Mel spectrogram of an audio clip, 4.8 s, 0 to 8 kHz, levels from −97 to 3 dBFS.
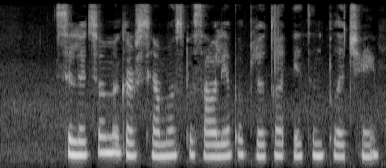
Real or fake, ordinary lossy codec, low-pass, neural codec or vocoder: real; MP3, 48 kbps; 7.2 kHz; none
